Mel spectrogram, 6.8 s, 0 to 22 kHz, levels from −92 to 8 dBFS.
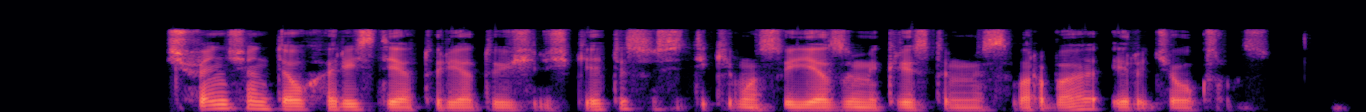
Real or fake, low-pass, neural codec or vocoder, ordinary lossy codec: real; 7.2 kHz; none; AAC, 64 kbps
